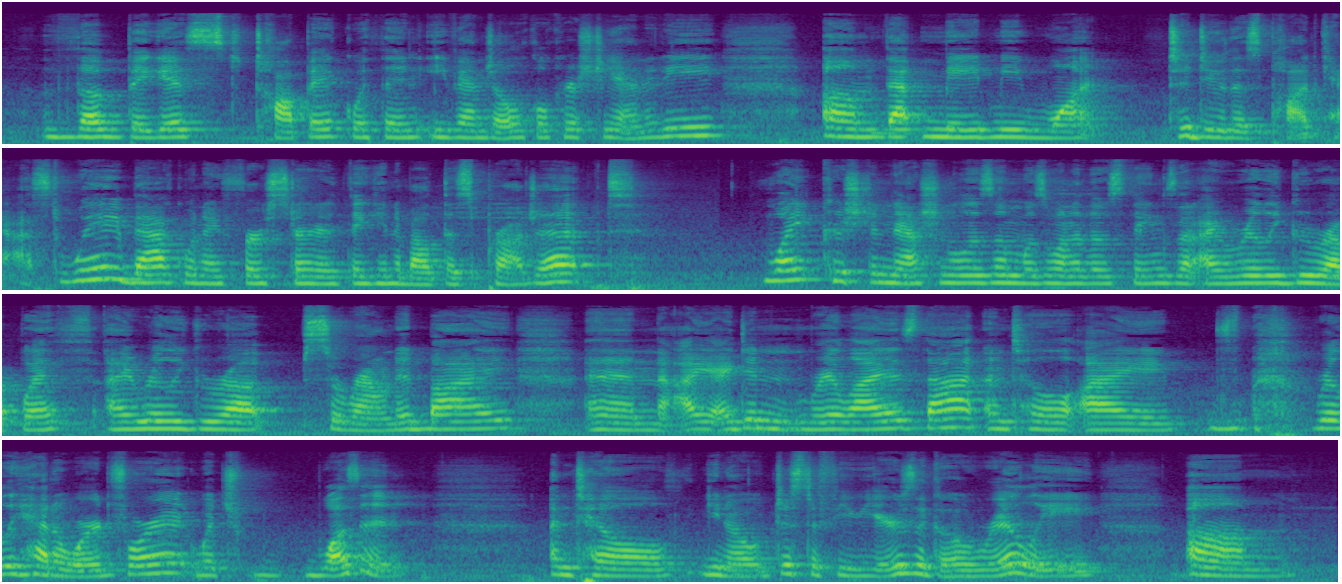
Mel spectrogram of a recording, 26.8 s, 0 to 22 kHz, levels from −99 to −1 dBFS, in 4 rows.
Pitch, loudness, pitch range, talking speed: 205 Hz, -24 LUFS, 190-215 Hz, 160 wpm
